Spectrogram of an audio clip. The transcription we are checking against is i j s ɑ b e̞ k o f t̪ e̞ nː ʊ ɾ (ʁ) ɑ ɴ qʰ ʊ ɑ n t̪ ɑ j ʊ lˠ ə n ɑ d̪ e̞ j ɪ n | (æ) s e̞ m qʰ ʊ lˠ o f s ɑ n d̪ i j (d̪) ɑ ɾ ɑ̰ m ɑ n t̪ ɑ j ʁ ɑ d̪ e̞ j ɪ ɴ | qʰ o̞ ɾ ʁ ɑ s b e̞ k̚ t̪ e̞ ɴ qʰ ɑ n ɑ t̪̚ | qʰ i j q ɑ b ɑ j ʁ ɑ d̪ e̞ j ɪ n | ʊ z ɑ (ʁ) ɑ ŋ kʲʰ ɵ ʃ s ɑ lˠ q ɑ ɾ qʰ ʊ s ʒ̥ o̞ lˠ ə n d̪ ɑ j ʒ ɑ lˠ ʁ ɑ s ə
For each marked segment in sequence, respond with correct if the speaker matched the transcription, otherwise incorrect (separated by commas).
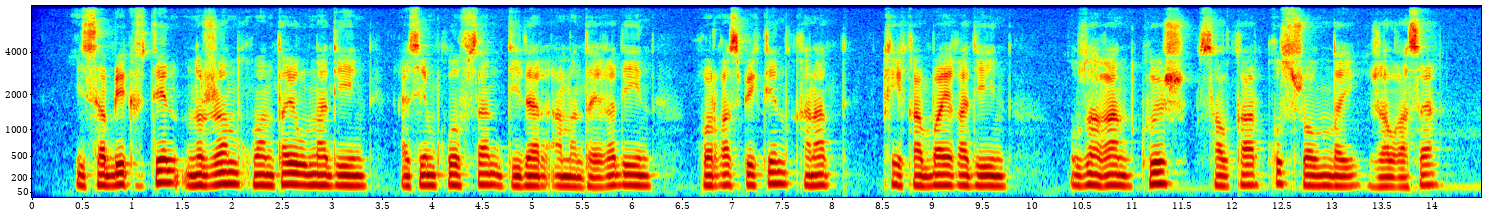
incorrect, correct, correct, correct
